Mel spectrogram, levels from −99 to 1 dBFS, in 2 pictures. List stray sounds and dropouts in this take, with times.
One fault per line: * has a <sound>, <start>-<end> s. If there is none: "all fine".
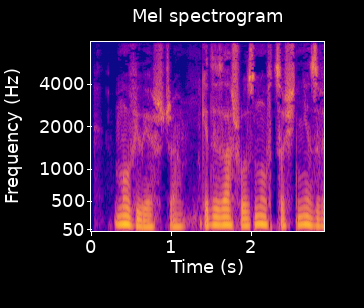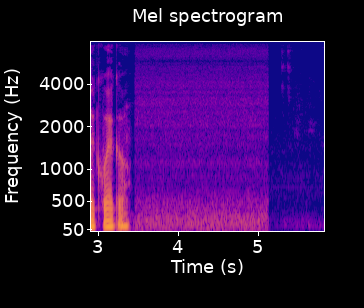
all fine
